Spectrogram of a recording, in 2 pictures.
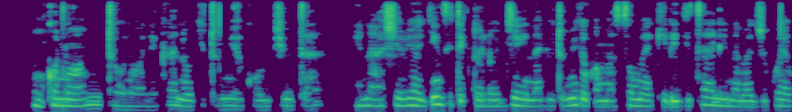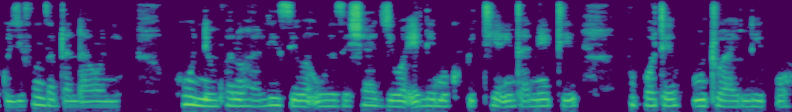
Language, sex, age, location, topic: Swahili, female, 25-35, Nairobi, education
